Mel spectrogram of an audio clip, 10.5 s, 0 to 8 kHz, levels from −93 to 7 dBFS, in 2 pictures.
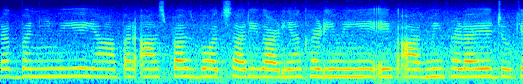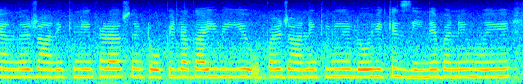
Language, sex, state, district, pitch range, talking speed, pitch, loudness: Hindi, female, Chhattisgarh, Kabirdham, 265-275 Hz, 230 wpm, 270 Hz, -25 LUFS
